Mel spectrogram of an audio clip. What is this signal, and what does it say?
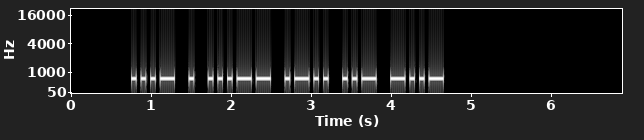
Morse code, heard as a keyed tone, about 20 wpm, 700 Hz. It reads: VE3LUX
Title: DXCC-100 Call Signs - 6 Characters - Repeated 3x - 20wpm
